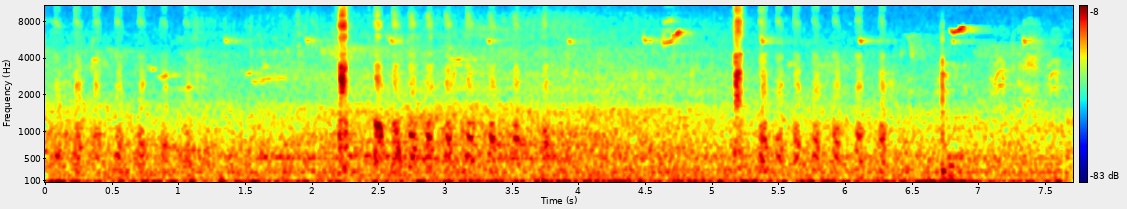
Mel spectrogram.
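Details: Fox squirrel on a Monterey pine in Del Monte Forest, California, giving alarm calls to protect itself and its territory: rapid trains of dry, clicking chucks with two sharp louder barks, thin bird whistles overhead and a steady low traffic hum.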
